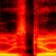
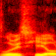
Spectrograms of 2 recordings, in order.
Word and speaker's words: Luis Gil: Yeah, I think I'm never gonna be able to shake the Luis Gill. It is Luis Heel, right? It's pronounced Yeah, yeah, yeah.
